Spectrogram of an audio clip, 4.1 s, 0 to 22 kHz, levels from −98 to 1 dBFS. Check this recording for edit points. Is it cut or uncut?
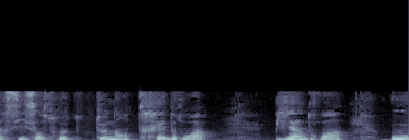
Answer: uncut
